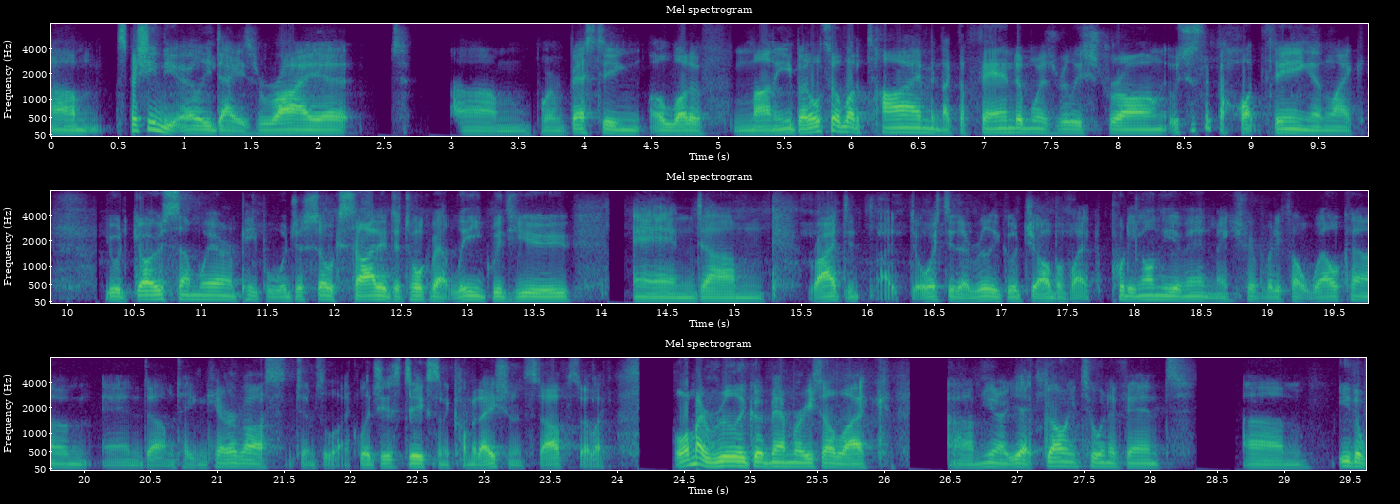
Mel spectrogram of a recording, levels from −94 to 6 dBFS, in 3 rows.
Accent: Australian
